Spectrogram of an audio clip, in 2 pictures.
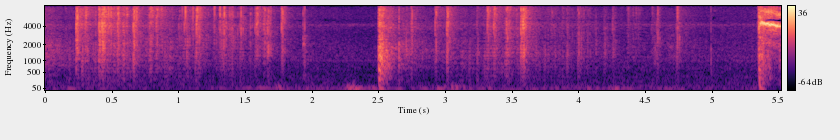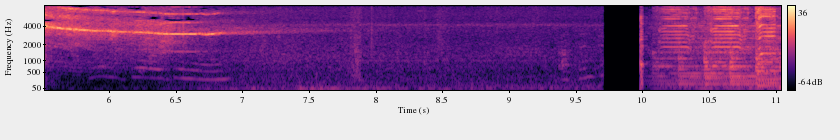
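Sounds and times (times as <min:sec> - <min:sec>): fireworks bangs: 0:00.0 - 0:07.8
fireworks crackling pops: 0:00.0 - 0:08.5.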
